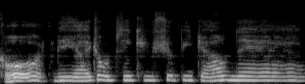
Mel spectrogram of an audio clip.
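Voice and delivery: mock trembling, wavering, quavering voice, very high. Retelling a voice calling down a tunnel, imitating Nikki's quavering voice. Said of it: "Nikki's quavering voice".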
